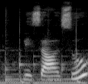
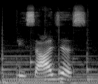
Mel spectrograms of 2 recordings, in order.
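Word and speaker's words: Lissajous: These are called visasu figures also commonly pronounced as visajas.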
